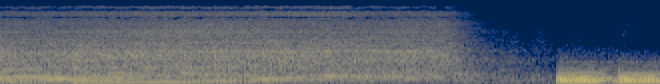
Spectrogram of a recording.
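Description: Hand-held hair dryer with a comb attachment blowing steadily while it dries natural hair. It fades out about three seconds in.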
